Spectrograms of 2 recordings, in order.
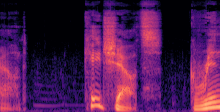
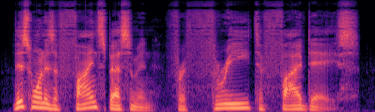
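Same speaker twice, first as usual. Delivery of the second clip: normal talking voice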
